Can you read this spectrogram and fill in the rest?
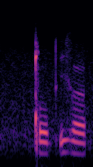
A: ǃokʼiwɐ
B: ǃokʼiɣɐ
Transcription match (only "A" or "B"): B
